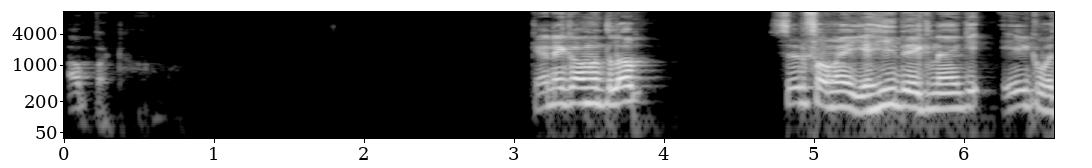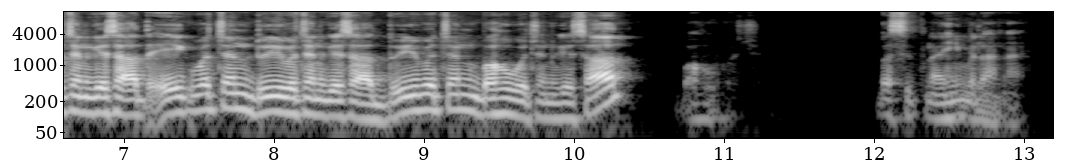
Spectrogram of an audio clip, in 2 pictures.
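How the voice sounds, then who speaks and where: A man's voice: medium pitch, mellow. A man teaching Sanskrit grammar in a patient, repetitive classroom style, checking in often as he goes. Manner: patient, repeats each form slowly, often says "all right".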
